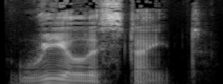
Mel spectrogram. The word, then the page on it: real estate: British English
